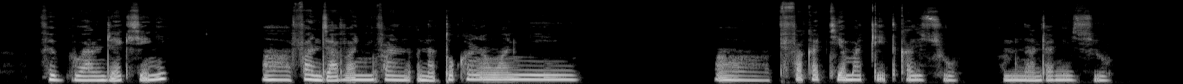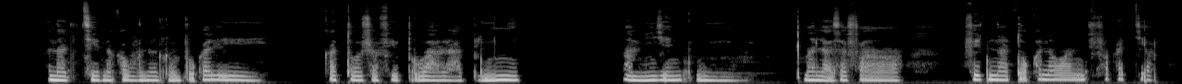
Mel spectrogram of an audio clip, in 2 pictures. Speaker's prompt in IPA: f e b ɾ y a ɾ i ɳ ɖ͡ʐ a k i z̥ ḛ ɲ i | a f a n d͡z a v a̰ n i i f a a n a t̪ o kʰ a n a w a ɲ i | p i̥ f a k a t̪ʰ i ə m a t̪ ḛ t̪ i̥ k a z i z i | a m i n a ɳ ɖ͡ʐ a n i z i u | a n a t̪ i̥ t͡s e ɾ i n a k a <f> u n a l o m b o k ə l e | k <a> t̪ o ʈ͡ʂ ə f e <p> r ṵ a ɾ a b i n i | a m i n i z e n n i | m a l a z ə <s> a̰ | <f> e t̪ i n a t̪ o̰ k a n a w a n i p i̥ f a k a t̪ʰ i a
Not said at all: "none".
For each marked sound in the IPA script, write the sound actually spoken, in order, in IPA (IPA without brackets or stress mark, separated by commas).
v, a, b, f, f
